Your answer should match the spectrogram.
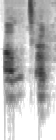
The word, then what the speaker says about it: Otaku: Otaku.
